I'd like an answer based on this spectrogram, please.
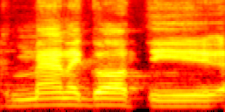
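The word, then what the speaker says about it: manicotti: You just cut off the last vowel. You don't say. You say regatta. Like Manigotti has an I at the end, but everyone just says Manigot.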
